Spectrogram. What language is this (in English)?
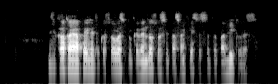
Albanian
